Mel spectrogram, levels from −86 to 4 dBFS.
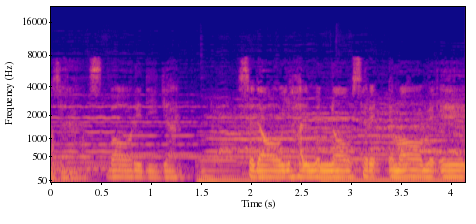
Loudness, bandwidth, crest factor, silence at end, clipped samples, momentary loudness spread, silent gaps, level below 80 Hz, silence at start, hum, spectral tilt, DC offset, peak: -22 LUFS; 8 kHz; 14 dB; 0 s; under 0.1%; 9 LU; none; -34 dBFS; 0 s; none; -6 dB/octave; under 0.1%; -6 dBFS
